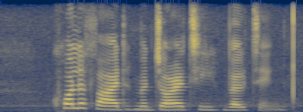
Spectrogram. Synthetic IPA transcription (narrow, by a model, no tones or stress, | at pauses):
kʰwɔləfaɪdməd͡ʒɔɹətʰivoʊtʰɪ̰̃ŋ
